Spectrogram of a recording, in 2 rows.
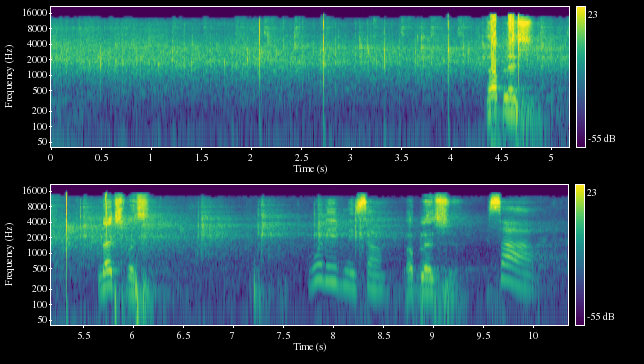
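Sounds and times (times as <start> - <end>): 
crowd clapping: 0.0 - 6.4
speech: 4.4 - 5.0, 5.6 - 6.3, 7.2 - 10.2.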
